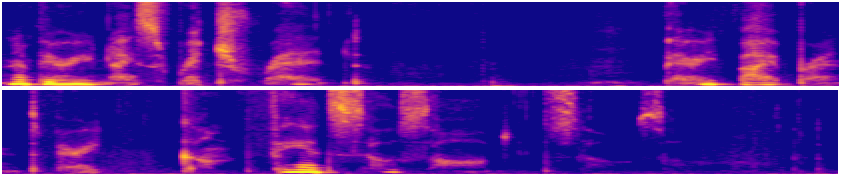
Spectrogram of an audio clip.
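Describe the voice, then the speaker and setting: Casting: woman to play young female pop idol for ASMR roleplay; very breathy whisper, soft dark tone, dryly doting, casual, fussily over-explains comfort. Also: medium pitch, level tone, takes it slowly, pauses often. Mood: cozy, doting. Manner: hushed, casual, playfully over-explaining, dry emphasis.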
